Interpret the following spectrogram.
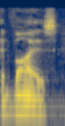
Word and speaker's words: advise: except delivery advice and advise you can actually hear the difference in the pronunciation advice is a noun and advise is a verb so when we look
